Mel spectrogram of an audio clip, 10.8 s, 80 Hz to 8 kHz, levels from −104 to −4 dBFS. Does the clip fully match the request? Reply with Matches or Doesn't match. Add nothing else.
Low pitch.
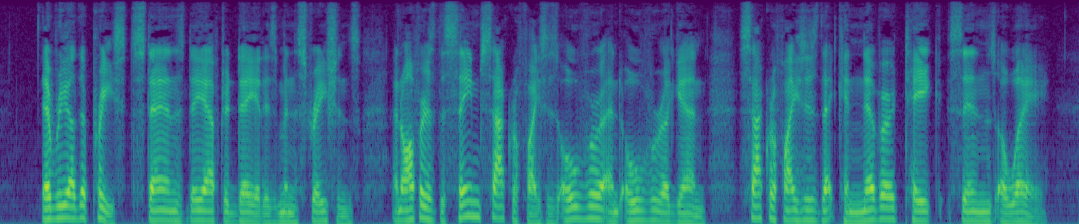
Matches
